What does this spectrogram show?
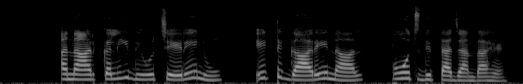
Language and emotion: Punjabi, neutral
